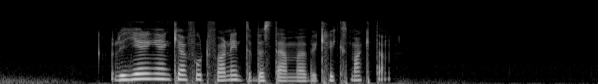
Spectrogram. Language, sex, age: Swedish, female, 26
